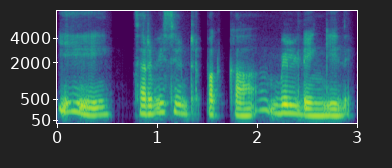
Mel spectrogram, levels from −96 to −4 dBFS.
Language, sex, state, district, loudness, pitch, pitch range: Kannada, male, Karnataka, Bangalore, -21 LUFS, 160 Hz, 140-185 Hz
